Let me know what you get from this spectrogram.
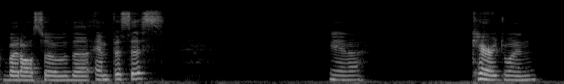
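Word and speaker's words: Ceridwen: Caradwen. Like, I honestly had no idea how to pronounce it. I always wanted to say Saradwen, so to know it's Ke is really helpful.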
